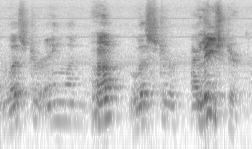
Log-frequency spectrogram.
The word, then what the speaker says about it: Leicester: Lister? Leicester. How do you spell it?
